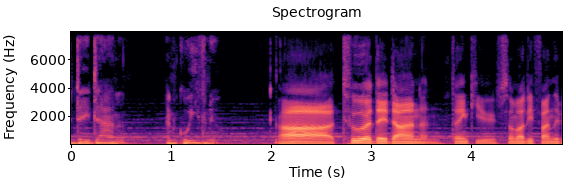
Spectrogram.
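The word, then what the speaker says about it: Tuatha Dé Danann: Ah, Tua De Danann. Thank you. Somebody finally pronounced that for me.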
